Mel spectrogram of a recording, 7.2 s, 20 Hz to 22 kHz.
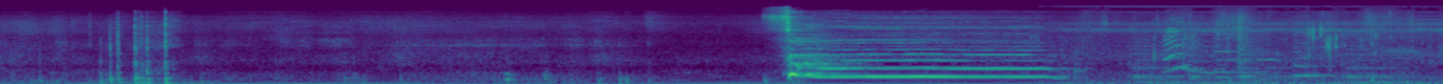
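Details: Dog at a countryside home shared with more than 34 dogs: after a few soft knocks, one drawn-out howl holds a steady tone for about a second and a half, then light background music follows.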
